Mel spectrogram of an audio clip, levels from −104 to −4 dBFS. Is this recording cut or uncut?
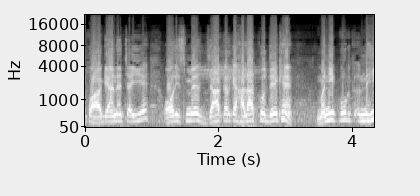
uncut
